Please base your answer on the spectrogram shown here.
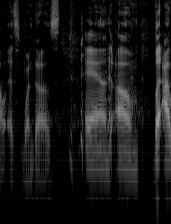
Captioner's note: laughs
